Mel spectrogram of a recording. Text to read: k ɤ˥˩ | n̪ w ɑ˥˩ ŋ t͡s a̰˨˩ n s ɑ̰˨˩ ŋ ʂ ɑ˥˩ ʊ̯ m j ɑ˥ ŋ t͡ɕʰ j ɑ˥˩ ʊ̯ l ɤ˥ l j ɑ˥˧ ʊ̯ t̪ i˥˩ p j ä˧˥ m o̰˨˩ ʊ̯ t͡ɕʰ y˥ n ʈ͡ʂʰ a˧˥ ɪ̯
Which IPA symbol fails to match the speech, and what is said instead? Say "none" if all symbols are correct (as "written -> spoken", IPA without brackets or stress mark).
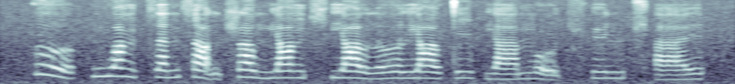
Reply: a̰˨˩ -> a˧˥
